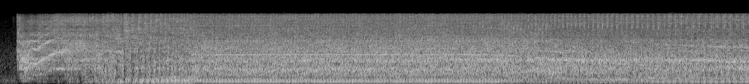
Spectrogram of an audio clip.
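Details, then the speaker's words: DuroMax XP10000EH generator on propane, maintenance run, idle control on so it idles down without load: catches instantly and settles into a steady, even, low idle with no misses or stumbles. Normal start. "Okay, fires right up. Now it's idling real low because I have the idle control on, which basically, you know, idles it down unless there's demand."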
